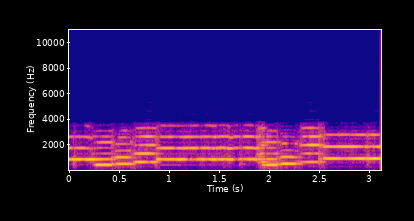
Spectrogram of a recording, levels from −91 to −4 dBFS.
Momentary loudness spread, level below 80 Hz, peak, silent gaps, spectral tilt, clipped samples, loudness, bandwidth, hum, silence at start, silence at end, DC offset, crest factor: 3 LU; -72 dBFS; -8 dBFS; none; -5 dB/octave; under 0.1%; -18 LUFS; 3.8 kHz; none; 0 s; 0 s; under 0.1%; 10 dB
